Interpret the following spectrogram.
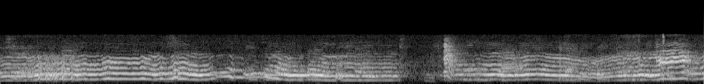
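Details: Two pet dogs at play, giving nearly continuous moaning, howl-like whines with strong harmonics that waver and slide in pitch, broken by one short pause near the middle.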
